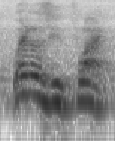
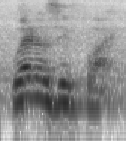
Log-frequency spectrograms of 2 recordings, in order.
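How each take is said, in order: The two takes are said the same way.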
